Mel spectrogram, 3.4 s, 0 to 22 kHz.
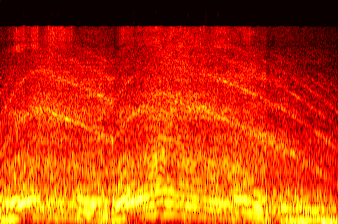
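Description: Honda RVF 400 motorcycle engine revving up and down loudly and close, with a rising and falling whine over a steady buzzing idle and no talk.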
